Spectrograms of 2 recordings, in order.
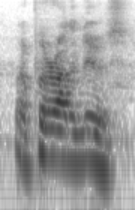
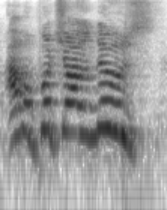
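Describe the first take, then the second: First: Said in the usual way. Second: Higher and louder, playful threat to wife; teasing threat. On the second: Real, not acted. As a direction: tease her loudly, grinning. Teasing his wife on camera.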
